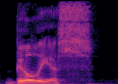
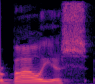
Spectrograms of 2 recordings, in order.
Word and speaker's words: bilious: Well, it just so happens, folks, that right after September 1st, many of Oliver Perry's sailors came down with bilious or bilious fever, that's spelled B-I-L-I-O-U-S, bilious or bilious fever, which resulted from having such symptoms as nausea to vomiting.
